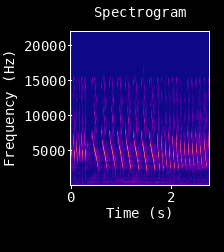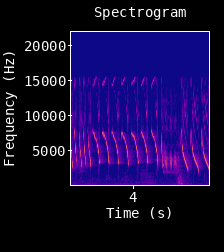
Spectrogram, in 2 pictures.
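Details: Yorkshire canary kept at home singing loud series of downward-sweeping high notes, speeding into a fast trill and slowing again, with a short harsh buzz near the end.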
